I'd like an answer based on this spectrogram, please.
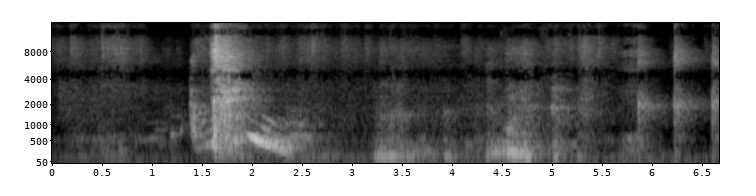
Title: Sneezing my ass off right now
